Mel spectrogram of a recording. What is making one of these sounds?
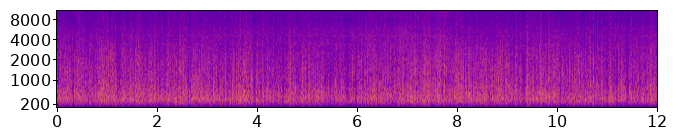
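A train rattles and clatters steadily along the tracks.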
